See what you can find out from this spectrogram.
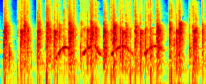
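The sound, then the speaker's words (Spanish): Audience applause fills a radio studio as a visiting band is welcomed, dense and loud clapping that holds steady for the full three seconds with no break. “Un aplauso para ellos.”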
